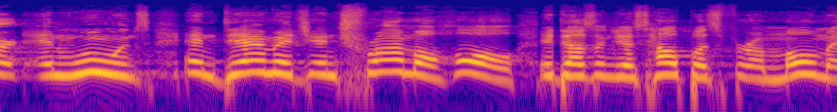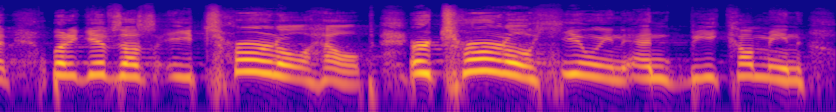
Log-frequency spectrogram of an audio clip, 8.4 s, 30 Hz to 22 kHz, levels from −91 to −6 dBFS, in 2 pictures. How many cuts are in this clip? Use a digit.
2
